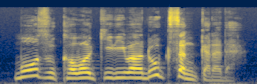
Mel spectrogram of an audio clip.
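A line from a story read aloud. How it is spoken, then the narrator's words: Spiteful jeering. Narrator (Japanese): 誰かが意地悪くそれにはした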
